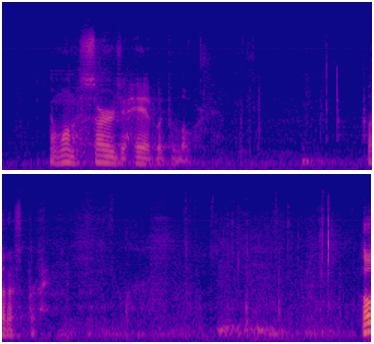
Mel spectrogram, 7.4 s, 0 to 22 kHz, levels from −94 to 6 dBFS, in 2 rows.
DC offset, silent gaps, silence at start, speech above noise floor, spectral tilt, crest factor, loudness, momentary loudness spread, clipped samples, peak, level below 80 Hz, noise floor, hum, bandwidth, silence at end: under 0.1%; none; 0.5 s; 23 dB; -4.5 dB/octave; 30 dB; -52 LUFS; 21 LU; under 0.1%; -16 dBFS; -80 dBFS; -72 dBFS; none; 15.5 kHz; 0 s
